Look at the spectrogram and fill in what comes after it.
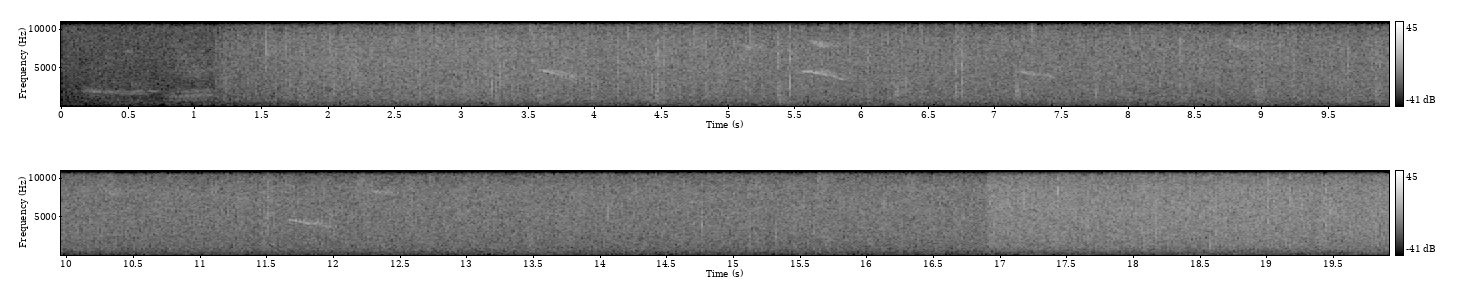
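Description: Steady rainfall, an even hiss of rain on surfaces that swells about a second in, with a few faint short high chirps. Soft music comes in near the end.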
